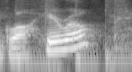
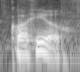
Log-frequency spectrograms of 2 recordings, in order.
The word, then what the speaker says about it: guajillo: be using today is a guajiro and I think I pronounced that correctly guajiro guajillo guajillo guajillo guajillo pepper and this is actually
